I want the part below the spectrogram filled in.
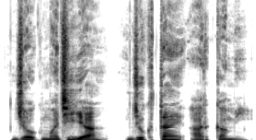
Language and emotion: Santali, neutral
